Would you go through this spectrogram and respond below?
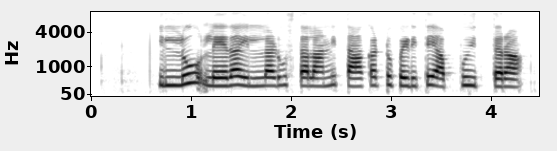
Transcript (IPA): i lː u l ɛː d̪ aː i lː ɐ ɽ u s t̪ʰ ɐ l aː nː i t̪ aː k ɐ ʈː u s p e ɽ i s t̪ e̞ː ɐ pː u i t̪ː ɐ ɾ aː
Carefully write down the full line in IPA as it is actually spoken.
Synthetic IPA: i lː u l ɛː d̪ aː i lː ɐ ɽ u s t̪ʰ ɐ l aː nː i t̪ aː k ɐ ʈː u p e ɽ i t̪ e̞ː ɐ pː u i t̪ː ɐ ɾ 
